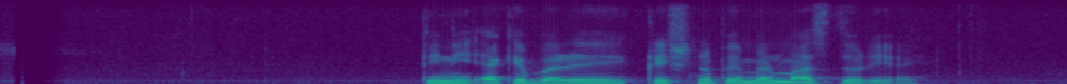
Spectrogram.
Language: Bangla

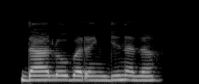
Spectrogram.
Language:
Pashto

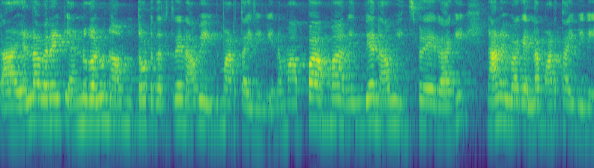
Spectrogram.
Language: Kannada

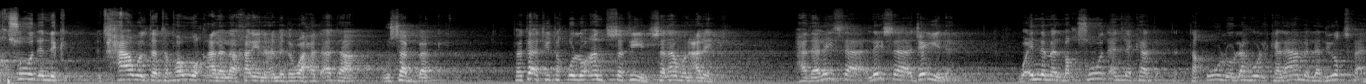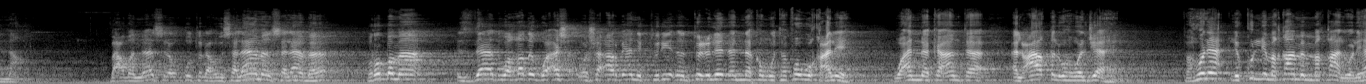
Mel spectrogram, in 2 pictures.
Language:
Arabic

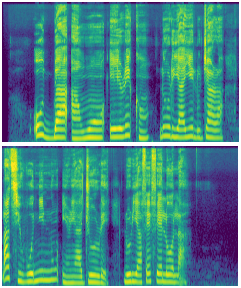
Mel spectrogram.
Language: Yoruba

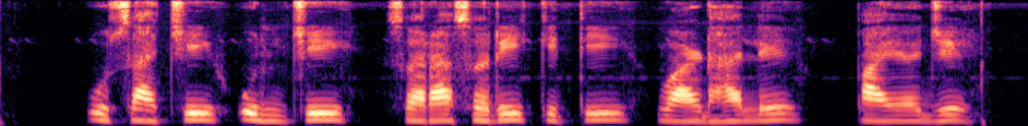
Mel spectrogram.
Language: Marathi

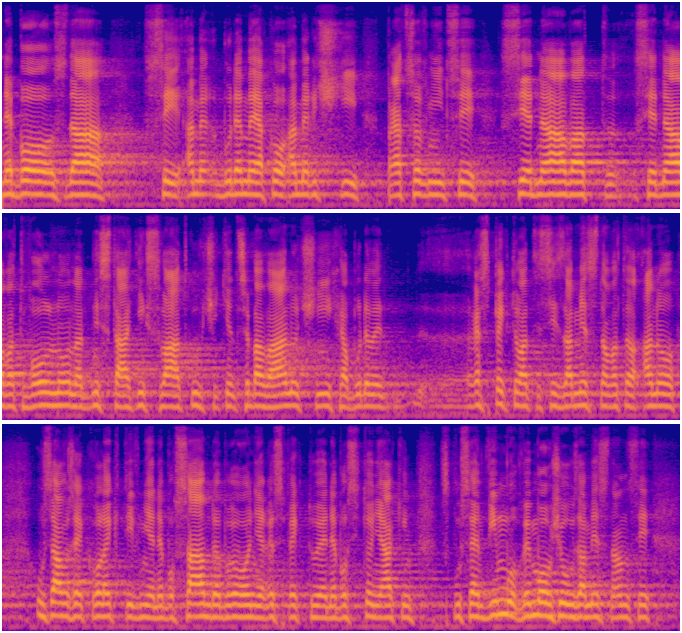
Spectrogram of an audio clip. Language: Czech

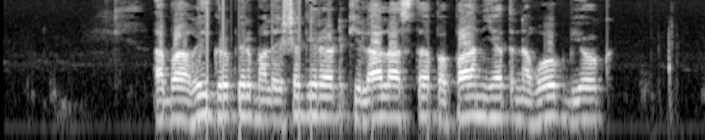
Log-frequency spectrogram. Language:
Ormuri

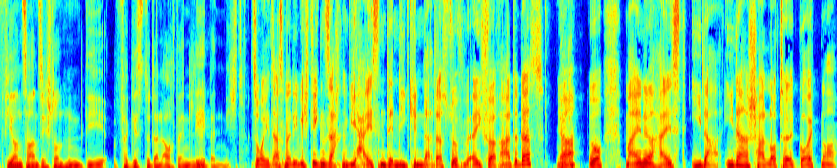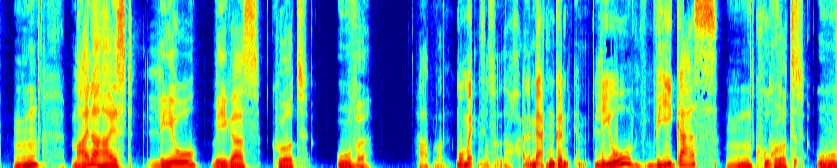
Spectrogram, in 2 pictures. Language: German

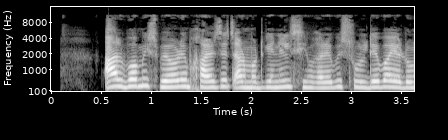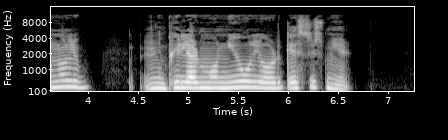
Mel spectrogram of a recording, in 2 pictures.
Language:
Georgian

